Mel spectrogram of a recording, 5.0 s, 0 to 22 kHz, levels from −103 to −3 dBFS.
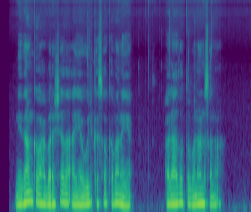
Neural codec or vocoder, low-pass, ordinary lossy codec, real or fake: none; none; none; real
